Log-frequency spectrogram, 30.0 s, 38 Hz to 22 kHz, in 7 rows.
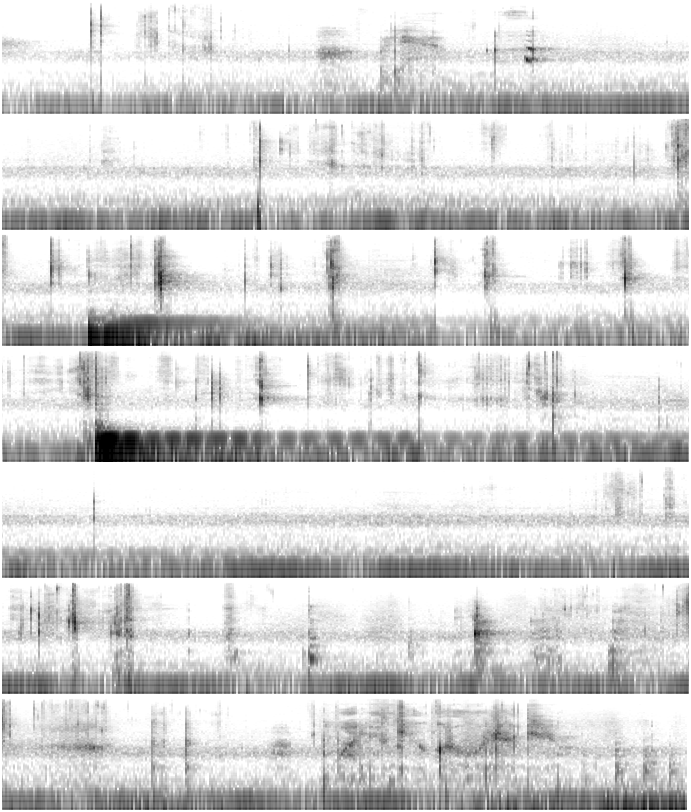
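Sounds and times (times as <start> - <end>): slime crackling and popping: 5.8 - 16.6
heavy thumps: 9.1 - 11.1, 13.5 - 16.7
low hum: 9.1 - 12.0, 13.4 - 19.3.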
